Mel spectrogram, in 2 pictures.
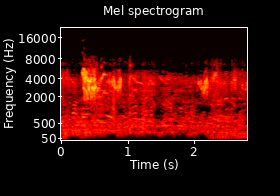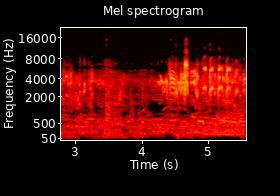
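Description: Budgerigars chirp and warble in quick, scratchy bursts, with a murmur of background chatter.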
